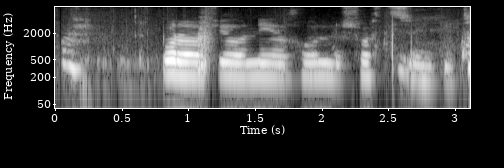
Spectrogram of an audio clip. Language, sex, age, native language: Icelandic, male, 11, Icelandic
